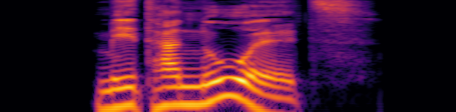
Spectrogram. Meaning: genitive singular of Methanol
- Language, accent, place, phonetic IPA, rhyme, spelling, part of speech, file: German, Germany, Berlin, [metaˈnoːls], -oːls, Methanols, noun, De-Methanols.ogg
